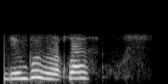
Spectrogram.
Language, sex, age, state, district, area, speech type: Assamese, female, 18-30, Assam, Darrang, rural, conversation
